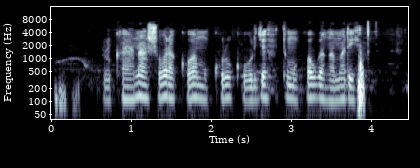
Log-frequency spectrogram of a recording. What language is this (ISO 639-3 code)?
kin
